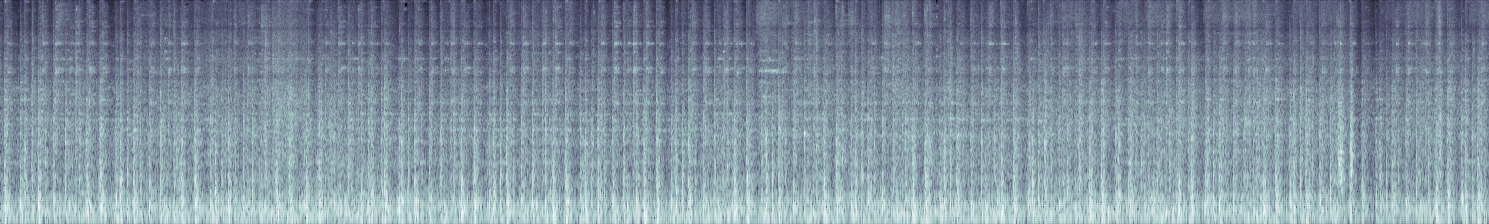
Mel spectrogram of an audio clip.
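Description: Freight cars of a Union Pacific gravel train rolling past, their steel wheels clicking over the rail joints in a steady stream with a continuous rumble.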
